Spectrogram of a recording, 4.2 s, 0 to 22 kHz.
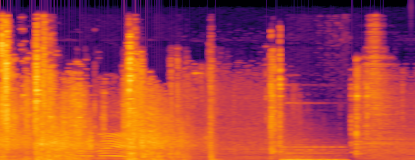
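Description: Rapid bursts of gunfire in the Mafia 3 video game, sharp repeated shots and crackling volleys close by, with shouting voices mixed into the chaos.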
